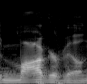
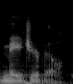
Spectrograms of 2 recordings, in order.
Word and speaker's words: Maugerville: So we talked about the potato man of what I refer to as Maugerville, New Brunswick. I got updates or got feedback like crazy that it's spelt like Maugerville, but it's actually pronounced Majorville.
